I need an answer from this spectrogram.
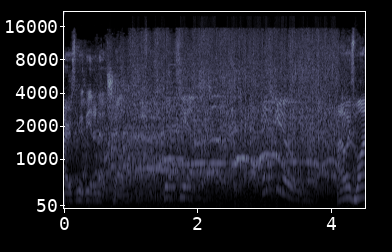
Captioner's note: audience claps, cheers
